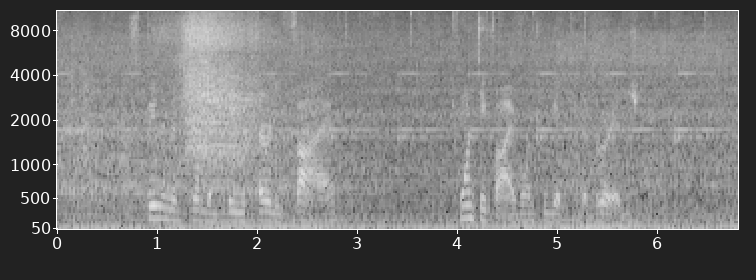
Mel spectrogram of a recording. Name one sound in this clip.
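A locomotive horn blows in several long blasts.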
